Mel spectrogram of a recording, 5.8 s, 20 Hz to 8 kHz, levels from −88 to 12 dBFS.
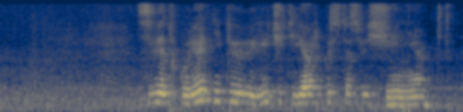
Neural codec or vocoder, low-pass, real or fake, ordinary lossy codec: vocoder, 44.1 kHz, 128 mel bands, Pupu-Vocoder; 7.2 kHz; fake; Opus, 64 kbps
